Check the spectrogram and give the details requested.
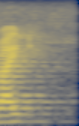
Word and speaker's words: write: सी राइट. W का कोई जरूरत नहीं यहाँ पे. इट्स राइट.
